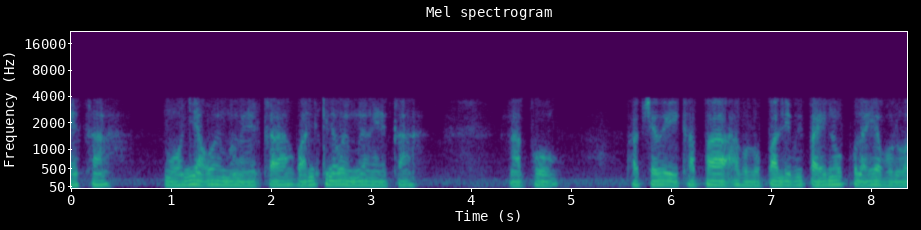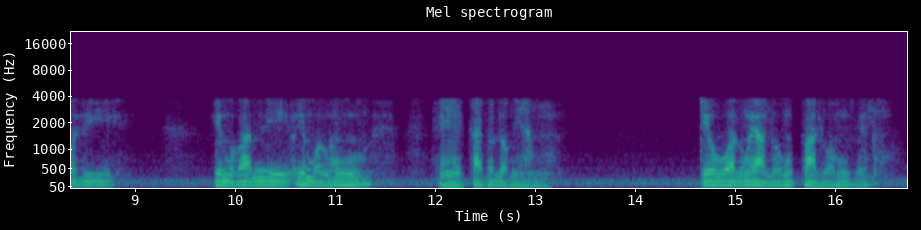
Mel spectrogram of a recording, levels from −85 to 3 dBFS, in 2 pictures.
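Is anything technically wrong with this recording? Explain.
Yes. Speex codec damage runs through the whole speech clip. The encoder has too few bits to describe the excitation, so the voice sounds noisy and hoarse. That fits a rate near 11 kbps. Nothing remains above 3.8 kHz.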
